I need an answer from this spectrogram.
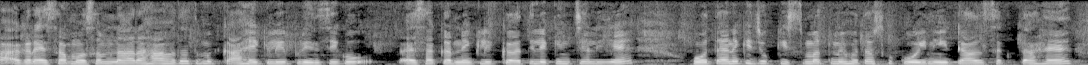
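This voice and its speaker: A woman's voice: medium pitch, slight background noise. Chatty woman narrating her home vlog. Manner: chatty, rambling, many fillers and restarts. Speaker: vlogger. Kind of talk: casual home vlog voice-over.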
